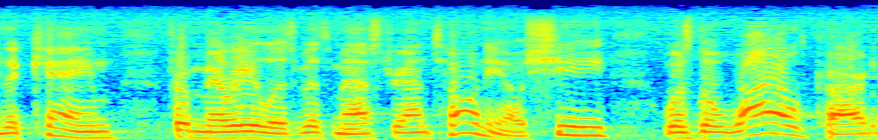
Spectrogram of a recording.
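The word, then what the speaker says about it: Mastrantonio: the oscar this year you will find out how to pronounce her name it's mary elizabeth master antonio okay that's not why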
